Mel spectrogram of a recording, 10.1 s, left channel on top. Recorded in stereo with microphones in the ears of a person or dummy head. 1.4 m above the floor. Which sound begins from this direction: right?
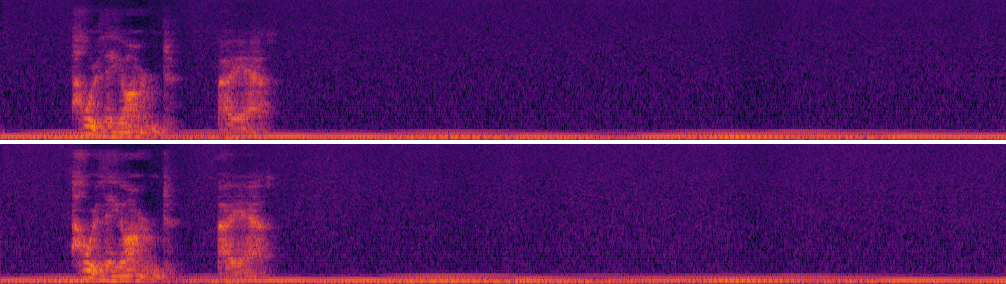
A man speaking, at 0.7 s.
